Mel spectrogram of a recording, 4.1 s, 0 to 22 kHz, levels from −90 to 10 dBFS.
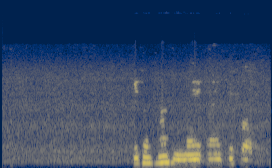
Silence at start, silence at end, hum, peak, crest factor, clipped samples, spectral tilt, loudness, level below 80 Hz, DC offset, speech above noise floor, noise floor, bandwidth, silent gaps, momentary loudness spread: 2 s; 0.3 s; none; 0 dBFS; 16 dB; under 0.1%; -10 dB/octave; -14 LUFS; -56 dBFS; under 0.1%; 29 dB; -41 dBFS; 5.2 kHz; none; 8 LU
